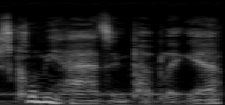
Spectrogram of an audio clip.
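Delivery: put-on casual young upper-class British male voice. Imitating Prince Harry asking to be called Has in public: imitating Prince Harry. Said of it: "he's like".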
